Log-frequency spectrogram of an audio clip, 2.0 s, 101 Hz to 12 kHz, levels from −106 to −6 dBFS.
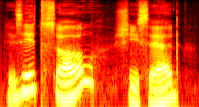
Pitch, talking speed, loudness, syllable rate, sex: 175 Hz, 150 wpm, -15 LUFS, 3.3 syllables/s, male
